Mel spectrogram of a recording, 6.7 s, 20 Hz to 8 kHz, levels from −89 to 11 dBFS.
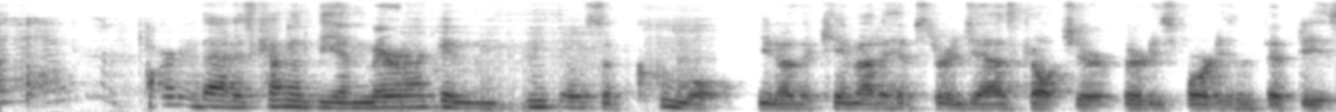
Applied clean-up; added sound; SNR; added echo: neural mask model DeepFilterNet 3.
